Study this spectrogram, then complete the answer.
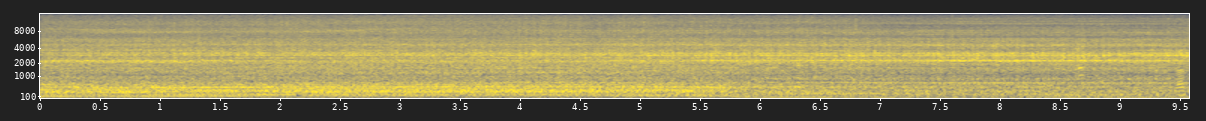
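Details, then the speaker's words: Off-road vehicle on a test drive in four-wheel drive after repairs: steady engine drone with constant straight-cut gear whine on top, normal for straight-cut gears; a big hole still to be filled should make it quieter. "These are straight cut gears like okay they're not they're not this is not going to sound quiet anymore"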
